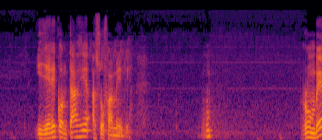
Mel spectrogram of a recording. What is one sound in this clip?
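A middle-aged man speaks with emphasis into a close microphone, pausing between phrases.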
